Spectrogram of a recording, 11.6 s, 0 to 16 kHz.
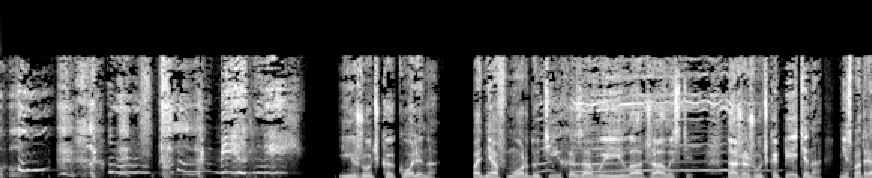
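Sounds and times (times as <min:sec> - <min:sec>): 
person sobbing and wailing with catches of breath: 0:00.0 - 0:03.8, 0:07.2 - 0:10.6
speech: 0:04.6 - 0:11.6.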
